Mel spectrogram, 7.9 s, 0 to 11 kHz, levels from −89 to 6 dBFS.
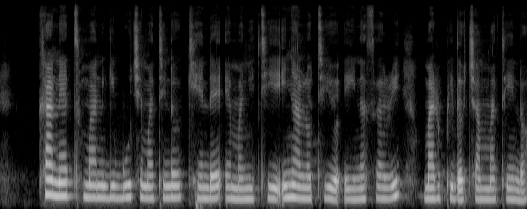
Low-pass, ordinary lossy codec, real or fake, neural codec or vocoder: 9.9 kHz; none; real; none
